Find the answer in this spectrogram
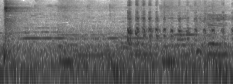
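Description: Background music, with a sharp click right at the start. About a second and a quarter in comes a rapid, stuttering burst of laughter.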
